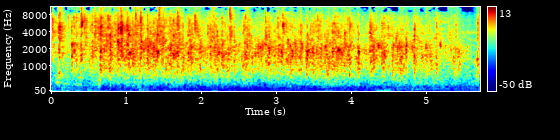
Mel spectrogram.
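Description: A crowd applauding, dense clapping that starts all at once and carries on steadily.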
